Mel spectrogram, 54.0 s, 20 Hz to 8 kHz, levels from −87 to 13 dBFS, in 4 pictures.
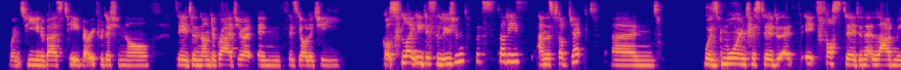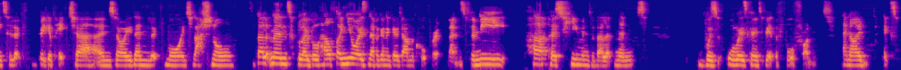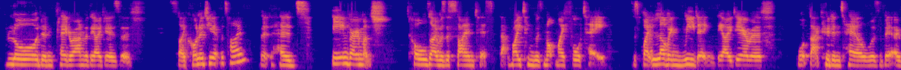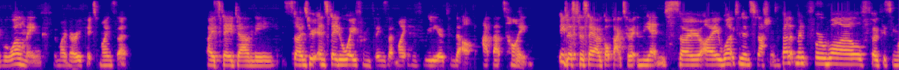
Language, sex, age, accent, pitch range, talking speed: English, female, 20-39, British, 165-205 Hz, 175 wpm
